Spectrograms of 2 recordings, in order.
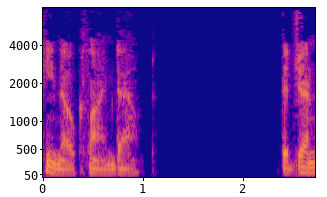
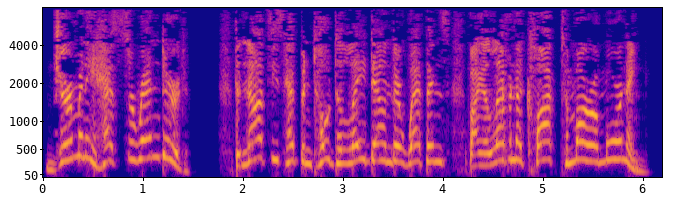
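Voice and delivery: high, loud shouted announcement; excited shouting; 5 dB louder, faster than usual. A narrator's reading. Carletto shouting radio news of the surrender to Pino, excited shouting. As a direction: shout the news, building to a quick rush. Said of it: "Carletto shouted".

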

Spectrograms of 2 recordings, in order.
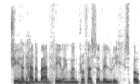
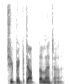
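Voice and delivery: usual speaking voice

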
